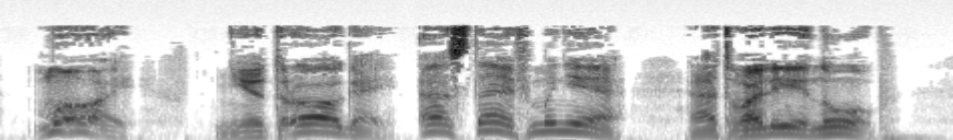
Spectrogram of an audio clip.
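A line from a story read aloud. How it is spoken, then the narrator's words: Newcomers shouting and squabbling. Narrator (Russian): Новички пытались опередить друг друга, кричали и переругивались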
